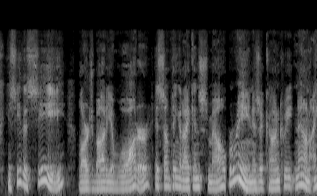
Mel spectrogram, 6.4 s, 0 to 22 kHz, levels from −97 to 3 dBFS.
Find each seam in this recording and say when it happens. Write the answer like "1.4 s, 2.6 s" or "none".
3.0 s, 4.5 s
